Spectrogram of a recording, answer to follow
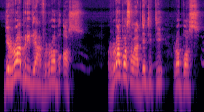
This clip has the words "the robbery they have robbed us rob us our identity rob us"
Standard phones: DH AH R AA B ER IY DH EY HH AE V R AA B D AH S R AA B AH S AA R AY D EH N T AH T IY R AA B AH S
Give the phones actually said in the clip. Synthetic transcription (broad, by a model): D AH R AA B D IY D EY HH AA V R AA B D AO S R AA B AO S AA W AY D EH N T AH T IY R AA B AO S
